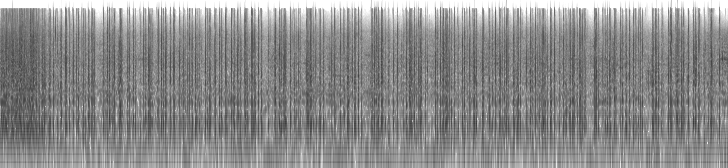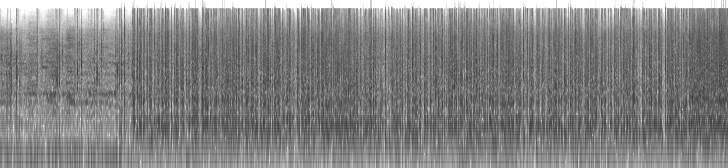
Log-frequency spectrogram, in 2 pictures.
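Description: Rapid-fire barrage of aerial fireworks: dense, overlapping bangs and crackling from many shells bursting at once. About halfway through, the bangs thin out for two or three seconds, then the barrage picks up again.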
